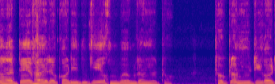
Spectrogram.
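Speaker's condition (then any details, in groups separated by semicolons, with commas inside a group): Brain lesion disability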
